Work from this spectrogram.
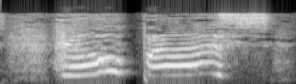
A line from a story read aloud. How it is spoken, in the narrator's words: screamed again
